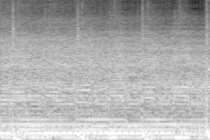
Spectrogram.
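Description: Loud rock music with guitar, playing continuously as the backing track for a dance routine.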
